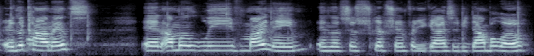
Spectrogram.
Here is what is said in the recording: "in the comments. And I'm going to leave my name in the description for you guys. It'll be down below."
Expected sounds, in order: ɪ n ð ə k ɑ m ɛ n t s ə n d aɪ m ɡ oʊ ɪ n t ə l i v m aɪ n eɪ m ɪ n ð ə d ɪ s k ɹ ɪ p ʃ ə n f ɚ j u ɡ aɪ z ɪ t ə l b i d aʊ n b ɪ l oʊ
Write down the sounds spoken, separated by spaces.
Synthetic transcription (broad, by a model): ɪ n ð ə k ɑ m ɛ n t s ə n aɪ m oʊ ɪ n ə l i v m aɪ n eɪ m ɪ n ð ə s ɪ s k ɹ ɪ p ʃ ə n f ɚ j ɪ ɡ aɪ z t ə b i d aʊ n b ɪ l oʊ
